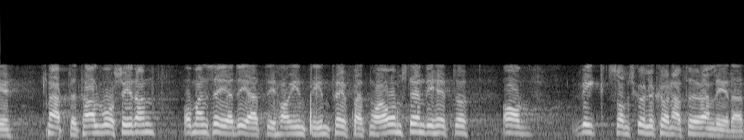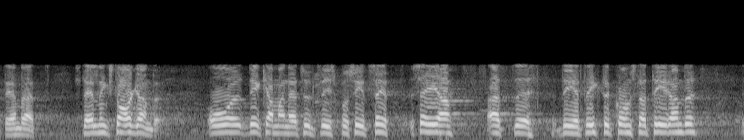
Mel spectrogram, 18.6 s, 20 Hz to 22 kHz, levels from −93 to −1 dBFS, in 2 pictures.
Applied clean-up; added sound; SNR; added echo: none; Walk, footsteps; 11 dB; none.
